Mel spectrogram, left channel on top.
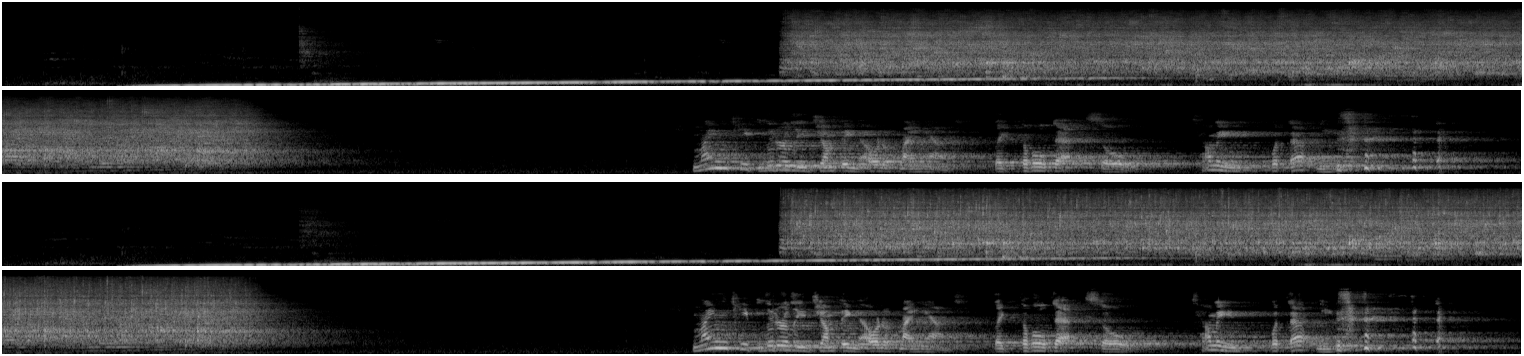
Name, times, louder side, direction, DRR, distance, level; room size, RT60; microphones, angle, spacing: sound 1, 1.2-11.2, equal, 10° left, 1.9 m, -31 dB
voice 1, 1.9-3.2 4.3-4.8 6.9-7.3 7.6-7.8, left 4 dB, 45° left, -4 dB, 7.3 m, -61 dB
sound 2, 7.8-17.8, right 2 dB, 40° right, 3.3 m, -29 dB
voice 2, 13.7-14.3 15.2-17.4 21.9-22.0, left 1 dB, 10° right, -3 dB, 5.9 m, -41 dB
voice 3, 22.1-24.7 25.1-26.6 27.1-29.6, right 2 dB, 55° right, 7 dB, 1.2 m, -28 dB
23.5 x 19.5 x 7.5 m, 2.8 s
head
